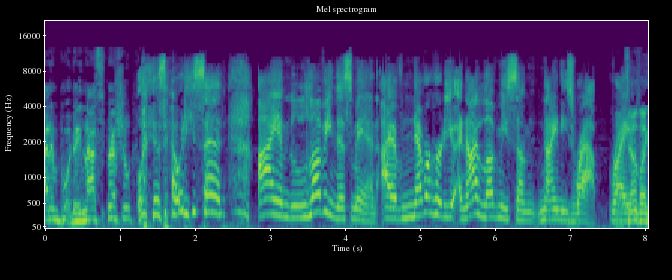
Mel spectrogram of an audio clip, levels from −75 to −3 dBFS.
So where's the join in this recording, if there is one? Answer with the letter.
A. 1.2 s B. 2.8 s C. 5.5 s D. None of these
A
